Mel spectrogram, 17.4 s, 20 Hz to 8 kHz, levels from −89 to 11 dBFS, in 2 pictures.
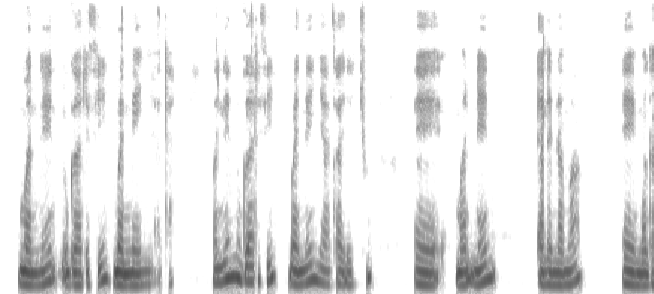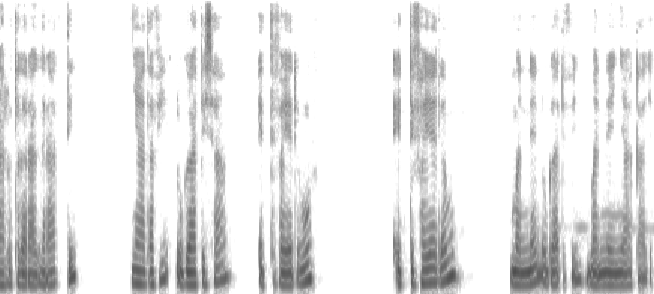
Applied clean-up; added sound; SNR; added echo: none; none; none; none.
